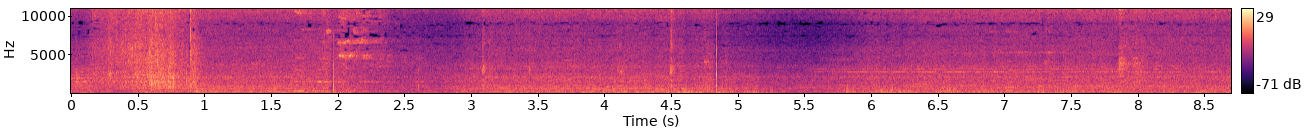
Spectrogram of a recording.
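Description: A steady low mechanical rumble with a hum of several steady tones and a few faint clicks.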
